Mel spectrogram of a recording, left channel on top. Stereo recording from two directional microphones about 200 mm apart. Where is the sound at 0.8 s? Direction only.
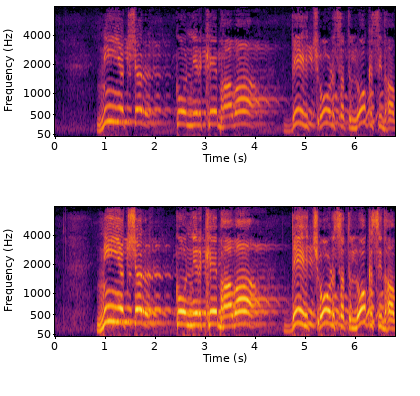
35° right (ahead or behind).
